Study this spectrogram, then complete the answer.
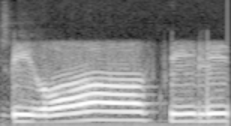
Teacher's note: غین کے ساتھ الف کو بھی موٹا کیجئے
